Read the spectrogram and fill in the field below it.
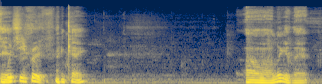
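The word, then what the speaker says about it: Wycheproof: Witchie Proof. It's spelled as you're saying. It sounds a bit like witchy poo, but it's witchy proof.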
